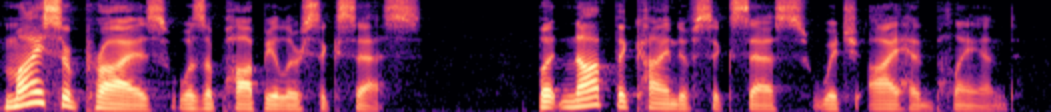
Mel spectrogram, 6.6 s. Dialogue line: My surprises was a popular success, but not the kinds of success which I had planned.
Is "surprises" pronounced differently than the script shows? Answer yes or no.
yes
